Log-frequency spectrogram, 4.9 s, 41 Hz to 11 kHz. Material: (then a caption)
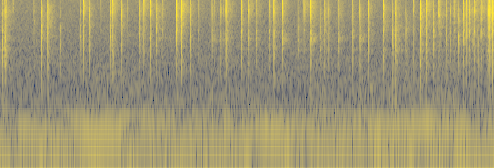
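Plastic. Long fingernails tap across the body of a small, hollow, clear plastic 3D crystal elephant puzzle. A quick, irregular stream of light, bright clicks rises over a quiet, steady low hum. Each tap stops almost at once with no ring.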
